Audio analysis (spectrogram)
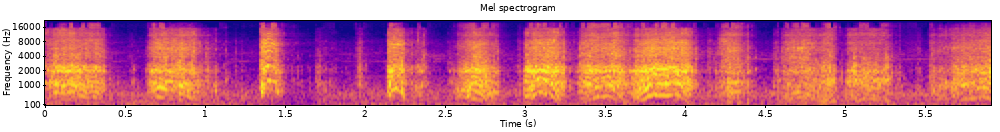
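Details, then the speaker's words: Older Polaris 380 after replacing bearings, drive train and belts: short repeated bursts of high-pitched squealing whine with no engine rumble; owner suspects the new gears are not yet bedded in, cause unconfirmed. "Usually doesn't make that noise, but I'm thinking it's just because all this is new. Yeah, I really just think it's because these gears and stuff are new. It's making that winding noise."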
